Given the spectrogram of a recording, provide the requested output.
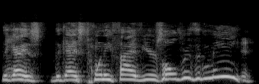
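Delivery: high-pitched, incredulous complaint; comic protest. Real, not acted. Champion objecting to his much older challenger, comic protest. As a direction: protest with the voice climbing, stumbling into it.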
